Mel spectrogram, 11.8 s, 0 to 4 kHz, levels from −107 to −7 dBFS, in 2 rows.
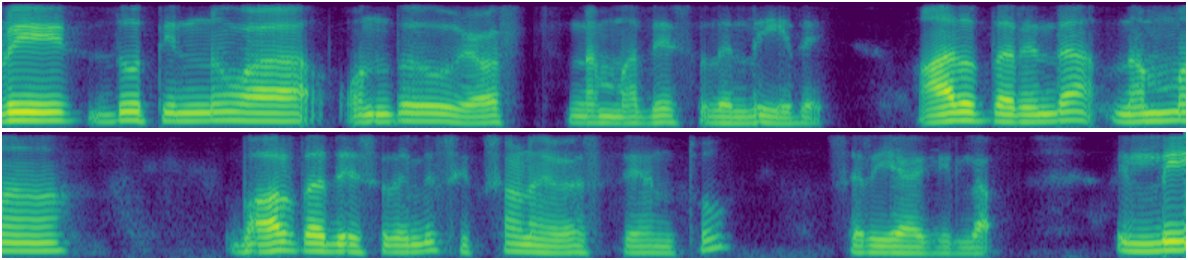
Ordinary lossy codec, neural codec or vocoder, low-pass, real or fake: none; codec, 16 kHz, 0.7 kbps, FocalCodec; 3.6 kHz; fake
